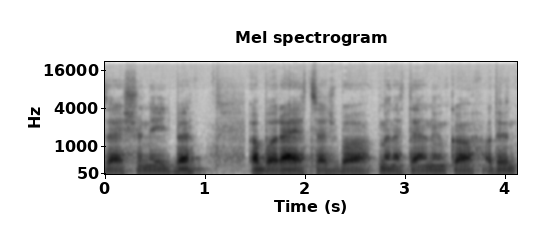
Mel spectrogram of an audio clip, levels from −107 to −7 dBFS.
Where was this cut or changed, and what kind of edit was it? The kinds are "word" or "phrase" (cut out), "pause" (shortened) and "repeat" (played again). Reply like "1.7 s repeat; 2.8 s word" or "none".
2.7 s word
